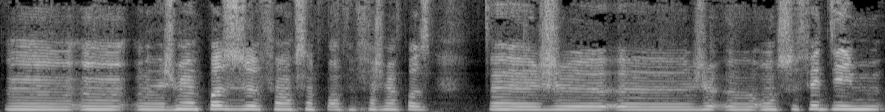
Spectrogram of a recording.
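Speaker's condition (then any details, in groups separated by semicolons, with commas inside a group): Cluttering and stuttering; stuttering since about age 12-13, cluttering identified later during therapy; rapid cluttered speech, extra, cut or forgotten words, often asked to repeat, hard to understand; repeated sounds, prolonged sounds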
